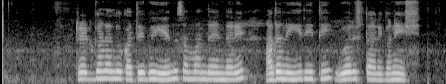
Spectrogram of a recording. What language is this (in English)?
Kannada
